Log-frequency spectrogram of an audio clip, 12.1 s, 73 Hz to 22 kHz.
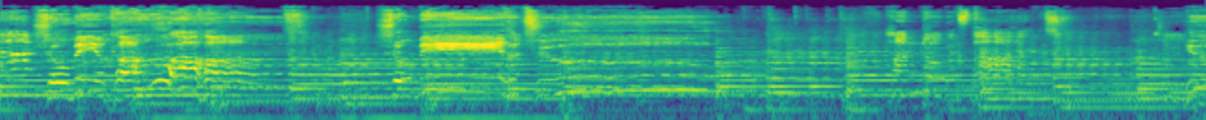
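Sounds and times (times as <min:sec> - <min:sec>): upright piano: 0:00.0 - 0:12.0.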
